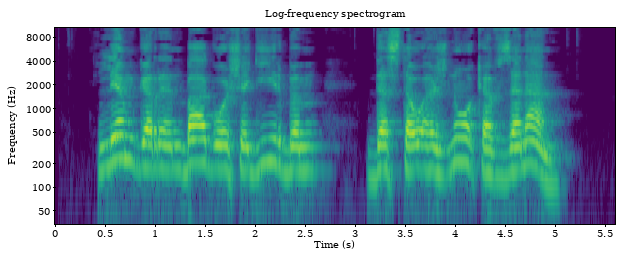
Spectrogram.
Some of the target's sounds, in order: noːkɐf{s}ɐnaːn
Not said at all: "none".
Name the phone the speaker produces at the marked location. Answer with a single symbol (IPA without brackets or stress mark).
z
